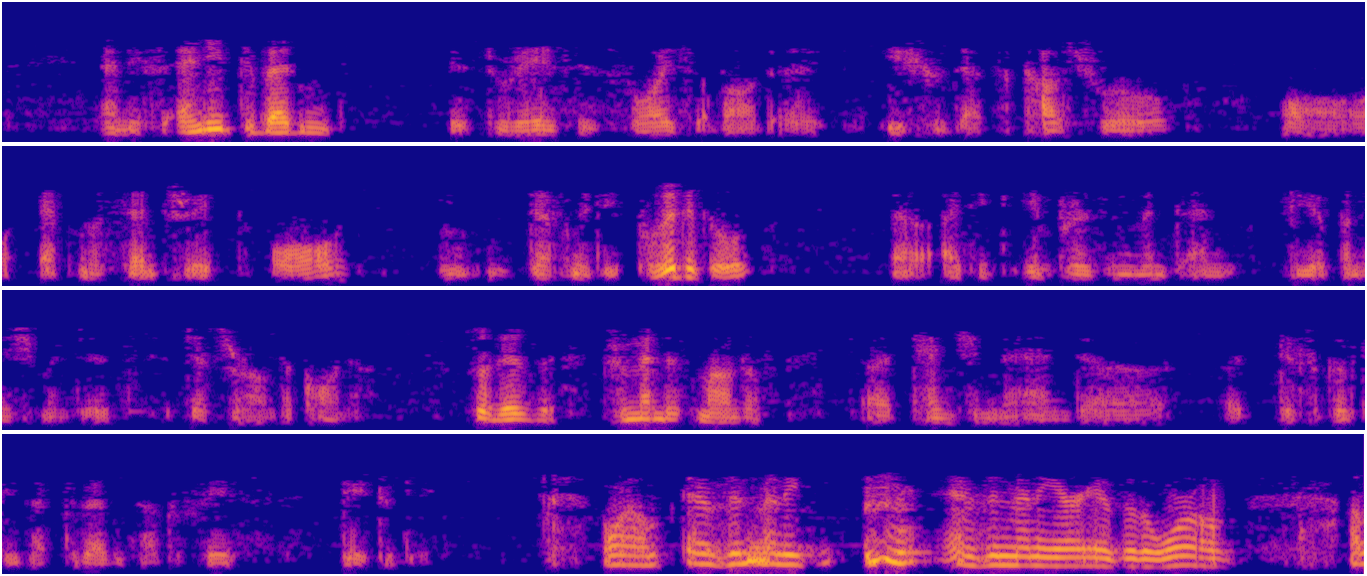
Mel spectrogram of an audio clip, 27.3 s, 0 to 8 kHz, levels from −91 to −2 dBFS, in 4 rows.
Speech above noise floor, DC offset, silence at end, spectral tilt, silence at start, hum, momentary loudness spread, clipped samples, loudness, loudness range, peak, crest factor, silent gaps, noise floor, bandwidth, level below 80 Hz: 49 dB; under 0.1%; 0 s; -11 dB/octave; 0.5 s; none; 22 LU; under 0.1%; -29 LUFS; 18 LU; -8 dBFS; 24 dB; none; -79 dBFS; 3.6 kHz; -80 dBFS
